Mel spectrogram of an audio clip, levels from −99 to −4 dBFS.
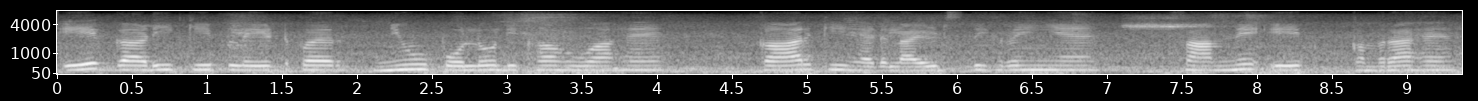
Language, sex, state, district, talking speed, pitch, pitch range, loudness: Hindi, female, Punjab, Fazilka, 130 wpm, 205 Hz, 200-215 Hz, -16 LUFS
